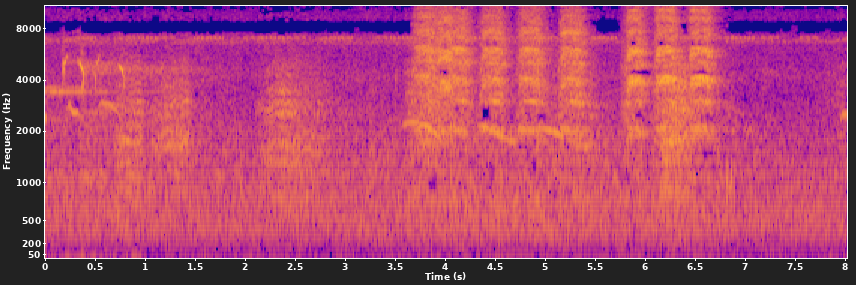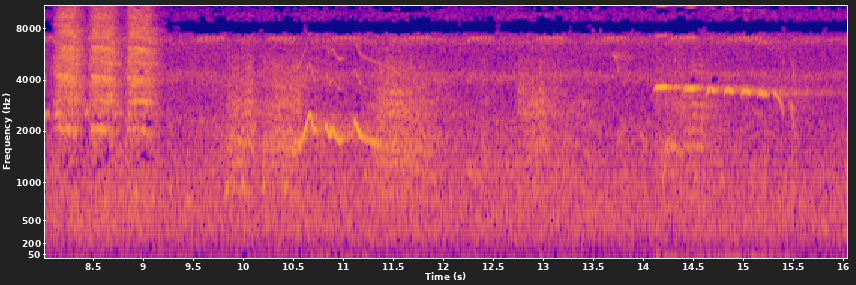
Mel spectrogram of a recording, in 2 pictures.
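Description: Wild birds calling: runs of loud, harsh, repeated calls about three a second, from about four to seven seconds in and again around eight seconds. Between them come shorter whistled notes that rise and fall, and near the end one long steady whistle, all over a constant background hiss.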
